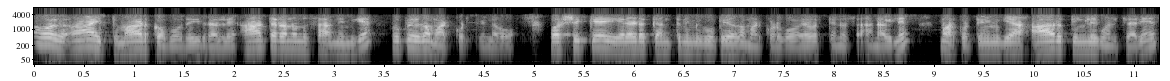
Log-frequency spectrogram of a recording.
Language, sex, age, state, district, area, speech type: Kannada, male, 30-45, Karnataka, Chitradurga, rural, conversation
